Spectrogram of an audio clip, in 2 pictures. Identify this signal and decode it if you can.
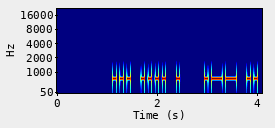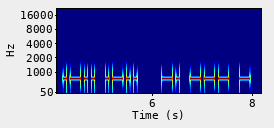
Morse code, heard as a keyed tone, about 17 wpm, 700 Hz. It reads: SHE WILL NOT
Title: Sentences from Top 1100 Words 17wpm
